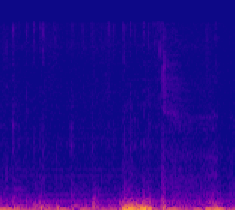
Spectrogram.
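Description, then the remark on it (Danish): Typing on a computer keyboard while writing text on a wiki page: a steady stream of soft, irregular key clicks, growing briefly louder and busier midway before settling back to a lighter patter. “Se, der er også en kategori, der hedder fonter, og der plejer jeg bare gerne lige at skrive her.”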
